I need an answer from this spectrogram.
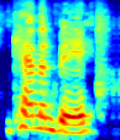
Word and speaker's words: Camembert: chambray cheese is dried out, Chris. The what? If I pronounced it right, the chambray, I never get it right, It's- though. Camembert. Camembert is dried out.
